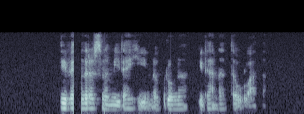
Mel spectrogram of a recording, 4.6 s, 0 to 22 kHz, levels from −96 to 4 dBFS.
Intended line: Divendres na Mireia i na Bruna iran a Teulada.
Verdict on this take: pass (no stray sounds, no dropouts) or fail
fail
